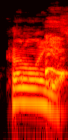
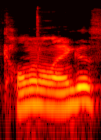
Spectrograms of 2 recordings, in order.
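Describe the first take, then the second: First: The two words are slurred quickly together. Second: The two words are said slowly and separately.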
